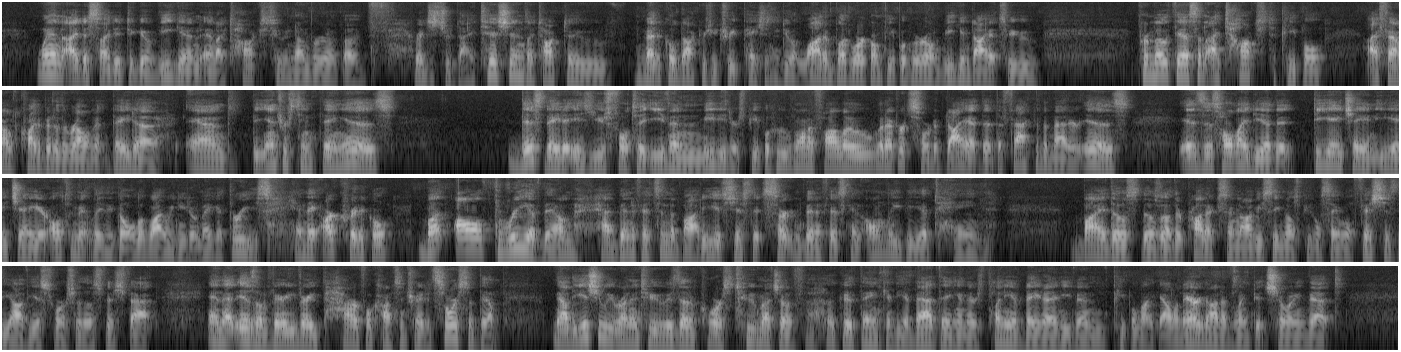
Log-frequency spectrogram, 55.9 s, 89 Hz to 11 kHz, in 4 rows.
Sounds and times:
Speech: 0:00.4 - 0:10.4, 0:11.4 - 0:18.0, 0:19.0 - 0:38.0, 0:38.6 - 0:55.4.

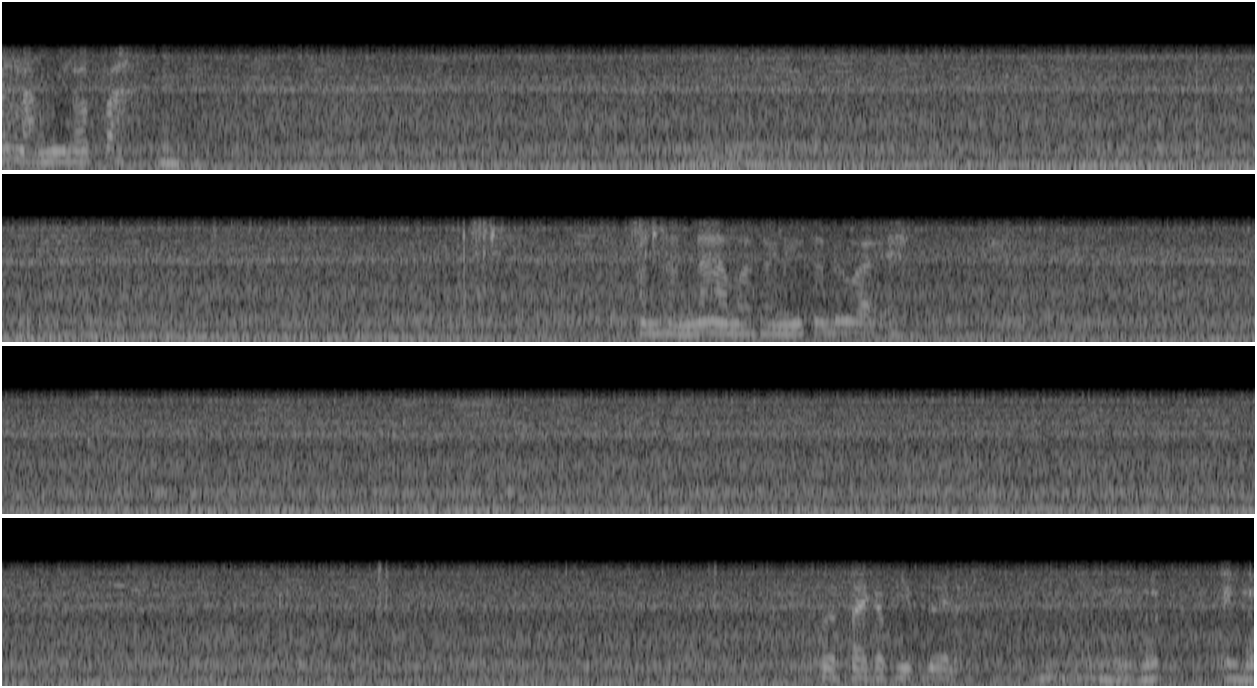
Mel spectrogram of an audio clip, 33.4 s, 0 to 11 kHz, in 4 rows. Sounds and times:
Speech: 0:00.0 - 0:01.4, 0:12.6 - 0:14.4, 0:30.5 - 0:33.4
Car: 0:00.0 - 0:33.4.

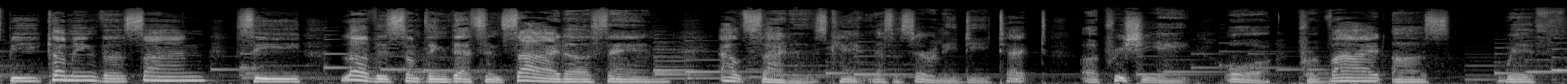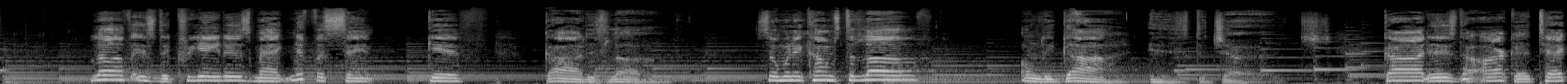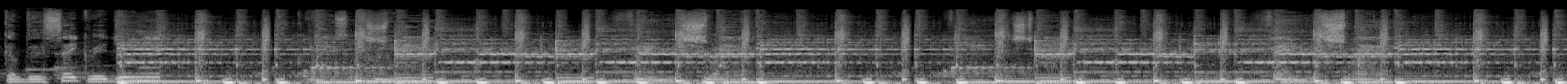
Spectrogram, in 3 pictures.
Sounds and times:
Male speech, man speaking: 0:00.0 - 0:15.7, 0:16.6 - 0:22.4, 0:23.2 - 0:25.0, 0:25.9 - 0:33.1, 0:34.4 - 0:35.7, 0:37.6 - 0:39.0, 0:41.3 - 0:42.2, 0:44.0 - 0:45.4
Music: 0:00.0 - 0:47.0
Narration, monologue: 0:00.0 - 0:47.0.

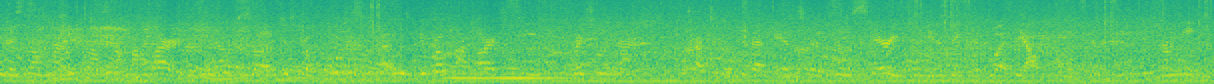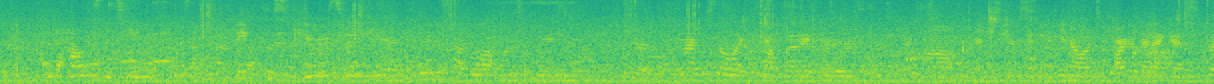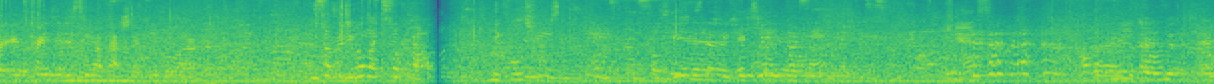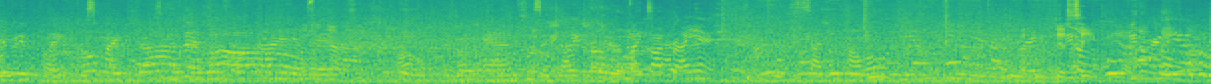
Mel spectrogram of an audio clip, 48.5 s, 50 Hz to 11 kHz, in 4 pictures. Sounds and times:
Speech: 0:00.0 - 0:48.5.

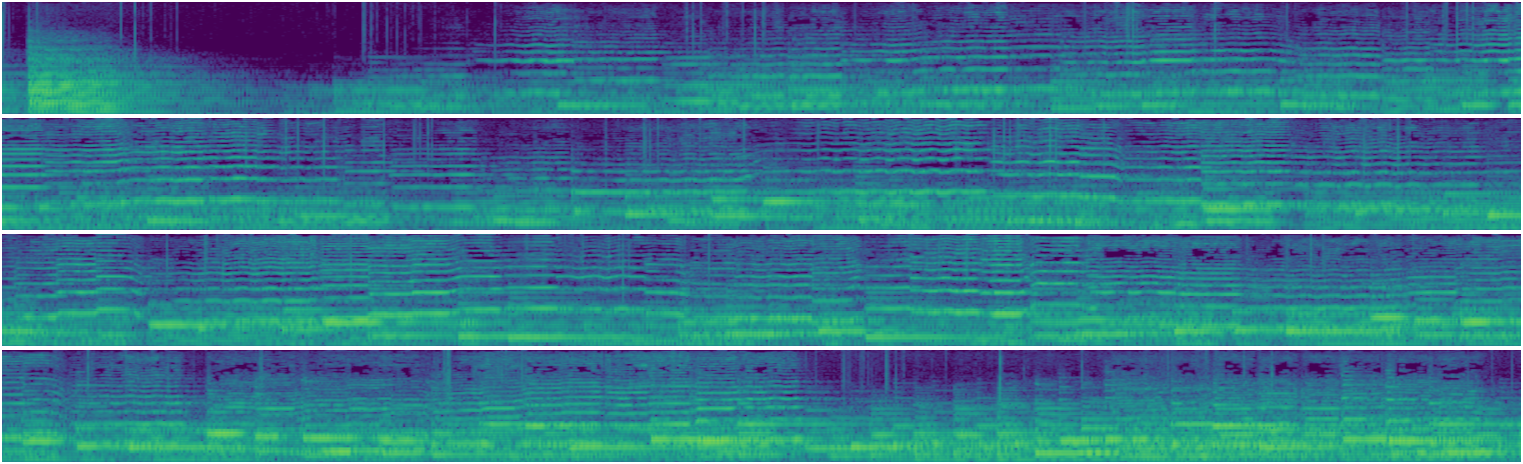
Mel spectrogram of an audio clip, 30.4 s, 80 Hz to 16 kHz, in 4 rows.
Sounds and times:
Violin, fiddle: 0:02.4 - 0:27.1.

